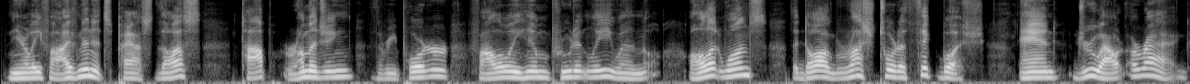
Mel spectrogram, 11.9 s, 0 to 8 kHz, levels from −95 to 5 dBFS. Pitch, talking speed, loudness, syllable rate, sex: 160 Hz, 140 wpm, -17 LUFS, 4.2 syllables/s, male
